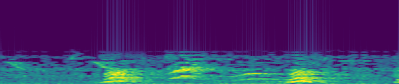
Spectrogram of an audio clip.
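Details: Nuisance dog left outside in Mecklenburg, caught on a camera recording in ten-minute cycles; three loud, harmonic barks in two seconds, evenly spaced, the second and third sharper and higher.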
